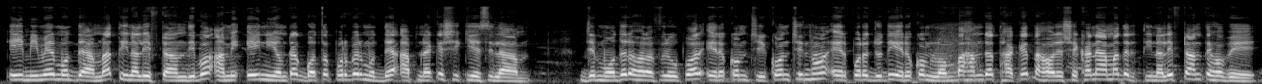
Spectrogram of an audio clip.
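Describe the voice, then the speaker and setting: A man teaching Quran recitation step by step, spelling out letters and then reciting the words slowly and drawn out, and putting questions to the viewer that he answers himself. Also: sits high, fairly even intonation.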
